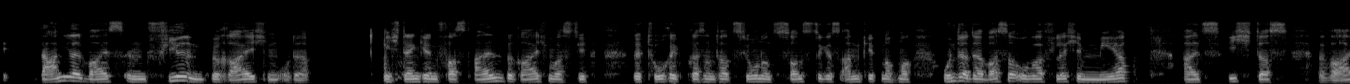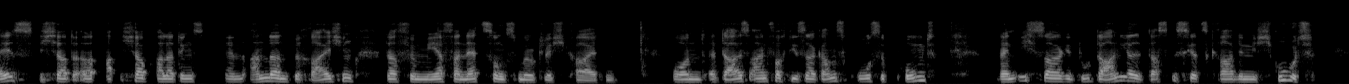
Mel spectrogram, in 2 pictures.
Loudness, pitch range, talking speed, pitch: -33 LUFS, 120-140 Hz, 130 wpm, 125 Hz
